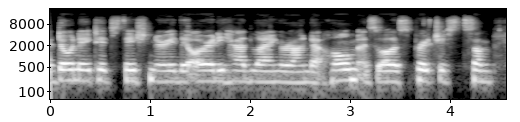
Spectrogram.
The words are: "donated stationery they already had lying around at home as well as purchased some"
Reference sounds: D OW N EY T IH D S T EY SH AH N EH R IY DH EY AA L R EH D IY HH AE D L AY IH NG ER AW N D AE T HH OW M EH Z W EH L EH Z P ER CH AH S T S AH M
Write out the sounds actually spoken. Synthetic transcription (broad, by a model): D OW N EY T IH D S T EY SH AH N EH R IY DH EY AA L R EH D IY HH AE D L AY IH NG ER AW N D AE T HH OW M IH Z W EH L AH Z P ER CH AH S T S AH M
